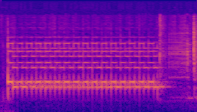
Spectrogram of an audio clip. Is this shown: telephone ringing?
yes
